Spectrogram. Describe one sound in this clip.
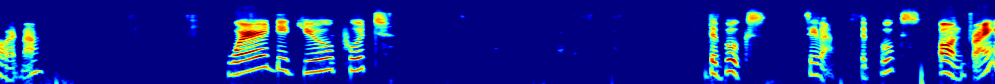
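A young woman speaks calmly through an online call microphone, pausing between phrases.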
